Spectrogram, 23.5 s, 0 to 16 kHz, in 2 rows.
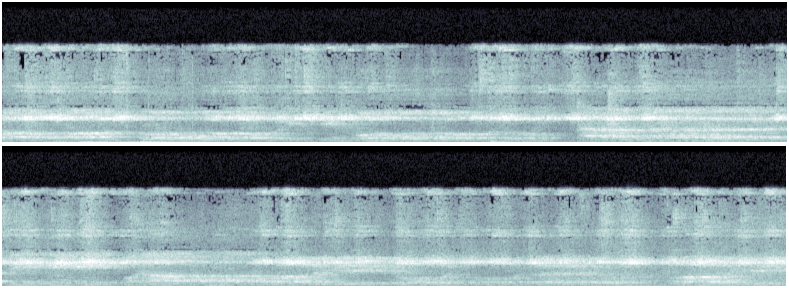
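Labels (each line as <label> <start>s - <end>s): At least two people chant while a hand instrument clicks occasionally during a Greek Orthodox church service. 0.0s - 23.5s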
